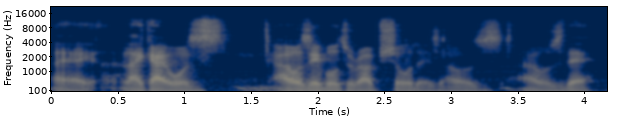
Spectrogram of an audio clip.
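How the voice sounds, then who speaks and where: A man in his thirties with a Ghanaian accent, a startup founder chatting as a guest, thoughtful and pausing with fillers and restarts. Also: low-pitched, level tone, a little mellow. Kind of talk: casual interview chat.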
